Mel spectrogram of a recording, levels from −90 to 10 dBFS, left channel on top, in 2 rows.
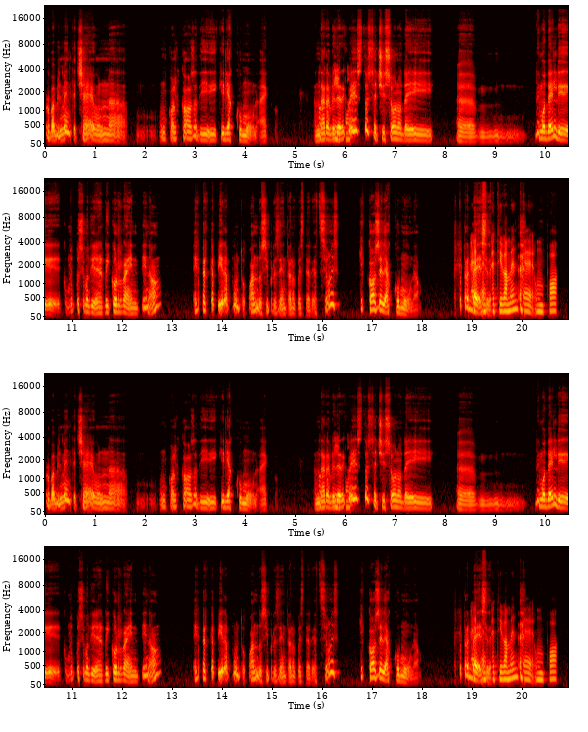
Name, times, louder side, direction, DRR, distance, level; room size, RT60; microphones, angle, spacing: voice 1, 0.0-1.6 2.3-4.4 5.4-7.8 8.2-9.5 9.8-12.8 13.4-16.3 16.8-17.9 18.8-19.4 20.0-20.1, left 1 dB, 30° left, 5.8 m, -30 dB
voice 2, 5.8-6.1 18.6-20.7, left 2 dB, 50° left, 2.9 m, -30 dB
open air
head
